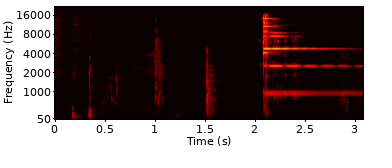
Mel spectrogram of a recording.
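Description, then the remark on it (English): A microwave alarm for burritos sounds as one bright, bell-like ding that rings on and slowly fades over about a second, after a few brief, quiet bits of voice and movement. “Oh, there's the microwave alarm.”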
